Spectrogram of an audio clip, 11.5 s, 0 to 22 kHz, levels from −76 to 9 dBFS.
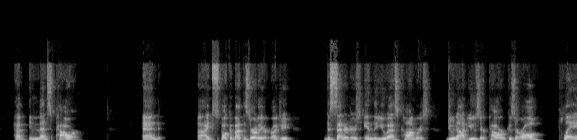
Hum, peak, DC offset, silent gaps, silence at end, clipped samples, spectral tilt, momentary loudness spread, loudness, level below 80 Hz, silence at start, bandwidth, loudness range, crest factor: none; 0 dBFS; under 0.1%; 1.74-2.13 s, 2.38-2.59 s, 2.68-2.81 s, 3.37-3.93 s, 6.10-6.47 s, 10.98-11.15 s; 0 s; under 0.1%; -4 dB/octave; 10 LU; -17 LUFS; -62 dBFS; 0.3 s; 16 kHz; 3 LU; 18 dB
